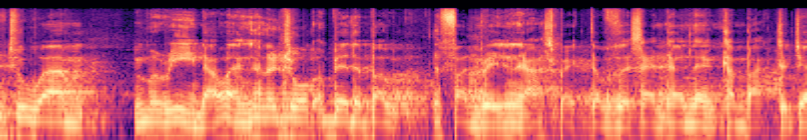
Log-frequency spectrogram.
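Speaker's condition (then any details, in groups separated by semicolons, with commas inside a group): Cerebral palsy; quadriplegic form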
